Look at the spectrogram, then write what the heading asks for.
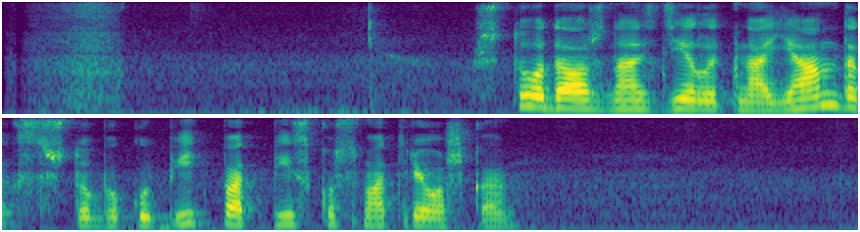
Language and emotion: Russian, neutral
